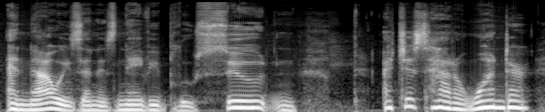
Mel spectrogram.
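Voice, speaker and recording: A woman with a slightly low voice delivers casual commentary as a personal recap. She is chatty and opinionated, with a wry edge to the way she talks. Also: animated, normal speed, a little mellow. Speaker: rally attendee giving commentary.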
